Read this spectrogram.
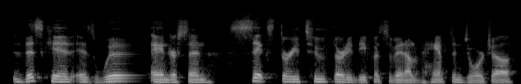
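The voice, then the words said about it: Strong regional accent. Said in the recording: “if my accent is getting that bad”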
